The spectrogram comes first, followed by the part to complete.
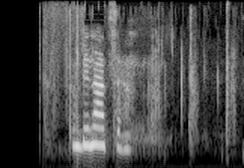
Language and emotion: Russian, neutral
